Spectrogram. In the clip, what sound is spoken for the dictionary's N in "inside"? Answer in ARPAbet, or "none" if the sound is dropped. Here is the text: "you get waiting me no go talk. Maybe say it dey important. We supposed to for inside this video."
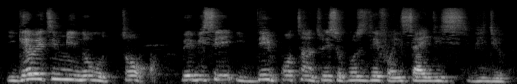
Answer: N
